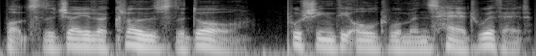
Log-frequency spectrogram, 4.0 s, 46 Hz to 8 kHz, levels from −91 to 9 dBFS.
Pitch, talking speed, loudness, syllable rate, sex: 100 Hz, 195 wpm, -16 LUFS, 4.6 syllables/s, male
